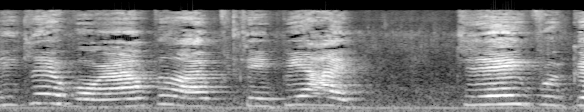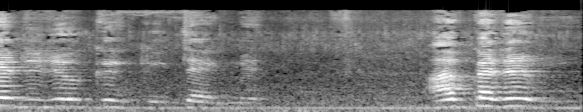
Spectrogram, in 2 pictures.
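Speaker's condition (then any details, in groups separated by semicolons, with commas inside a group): Traumatic brain injury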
